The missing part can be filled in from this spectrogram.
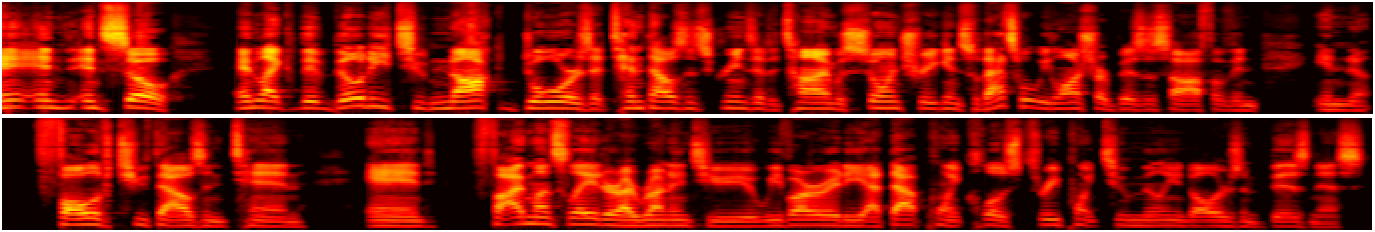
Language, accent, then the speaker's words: English; Washington, United States; moved away as an adult; also born or lived in Utah; I'm originally from Washington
